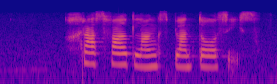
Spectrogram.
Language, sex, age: Afrikaans, female, 23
